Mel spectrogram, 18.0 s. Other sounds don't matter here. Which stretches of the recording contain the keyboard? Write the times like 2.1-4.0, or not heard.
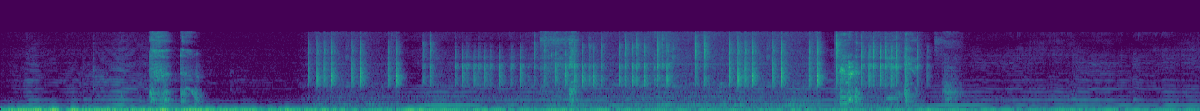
4.6-13.9.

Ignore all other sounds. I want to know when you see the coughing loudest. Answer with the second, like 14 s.
13 s.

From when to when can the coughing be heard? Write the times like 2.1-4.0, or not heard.
1.4-3.0, 8.1-8.7, 12.6-14.3.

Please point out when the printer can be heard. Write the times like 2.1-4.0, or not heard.
not heard.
